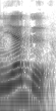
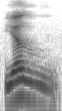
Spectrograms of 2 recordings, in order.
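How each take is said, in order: First: The final consonant is released with a bounce. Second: The final consonant is smooth, without a bounce. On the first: The speaker calls it wrong. "jangan yag" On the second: The speaker calls it right. "Jangan memantul"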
